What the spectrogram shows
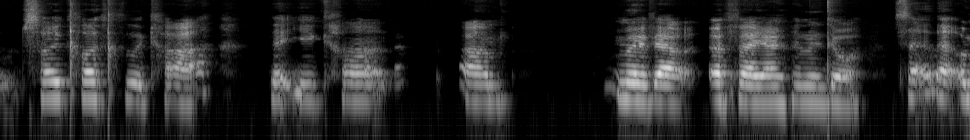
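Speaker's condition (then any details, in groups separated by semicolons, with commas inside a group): Cerebral palsy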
